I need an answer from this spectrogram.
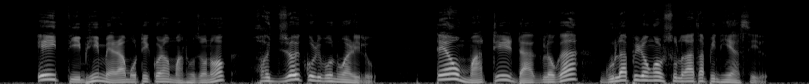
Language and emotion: Assamese, disgusted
